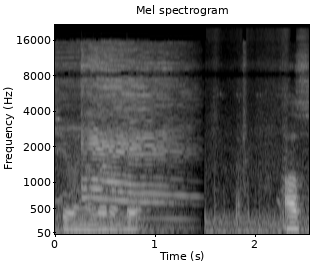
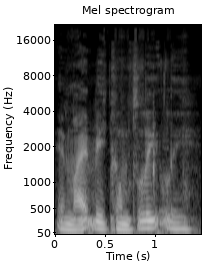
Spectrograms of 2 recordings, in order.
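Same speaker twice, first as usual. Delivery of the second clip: normal talking voice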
